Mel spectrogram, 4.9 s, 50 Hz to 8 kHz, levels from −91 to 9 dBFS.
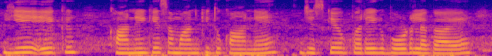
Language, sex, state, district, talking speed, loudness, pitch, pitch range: Hindi, female, Uttar Pradesh, Shamli, 170 wpm, -16 LUFS, 235 Hz, 230-250 Hz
